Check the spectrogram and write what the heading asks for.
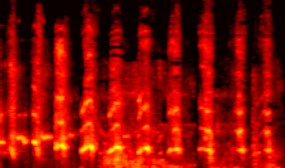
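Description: A woman laughing hard, in a rapid run of short, high "ha-ha-ha" bursts about seven a second.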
